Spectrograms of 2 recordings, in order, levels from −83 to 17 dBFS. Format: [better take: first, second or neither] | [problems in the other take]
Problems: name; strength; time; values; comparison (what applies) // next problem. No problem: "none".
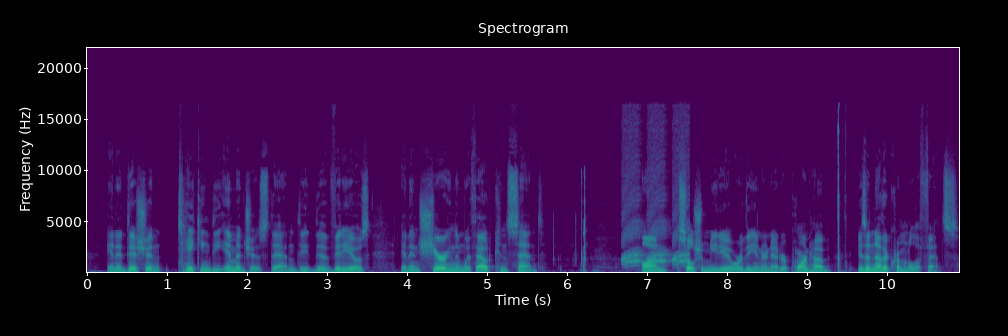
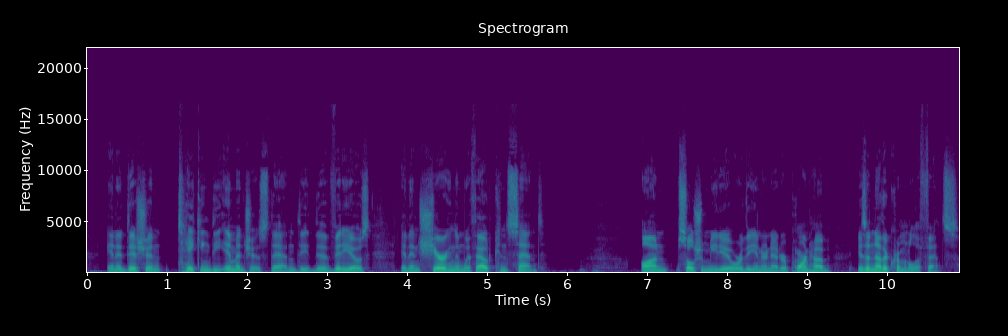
second | phone ringing; faint; at 6 s; peak 15 dB below the speech // alarm; noticeable; at 6.5 s; peak 5 dB below the speech // keyboard typing; very faint; at 9.5 s; peak 15 dB below the speech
